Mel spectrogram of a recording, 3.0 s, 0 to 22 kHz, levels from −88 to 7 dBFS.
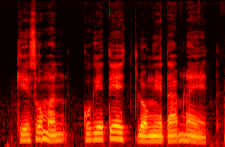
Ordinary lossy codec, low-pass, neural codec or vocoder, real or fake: none; none; vocoder, 44.1 kHz, 128 mel bands every 256 samples, BigVGAN v2; fake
